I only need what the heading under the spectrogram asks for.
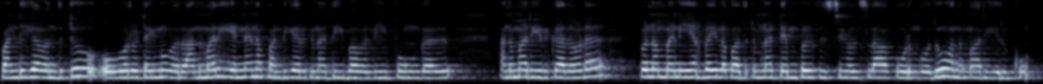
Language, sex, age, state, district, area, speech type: Tamil, female, 30-45, Tamil Nadu, Erode, rural, spontaneous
